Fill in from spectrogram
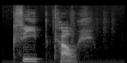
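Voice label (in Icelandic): "hvítkál", Icelandic; matarhefti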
